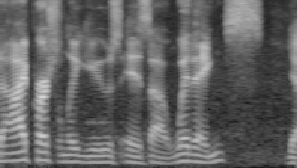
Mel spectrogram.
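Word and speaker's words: Withings: one that that I personally use is uh Wings. Yes. Some people pronounce it Wings or, you know, there's different pronunciations, but it's Wings.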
